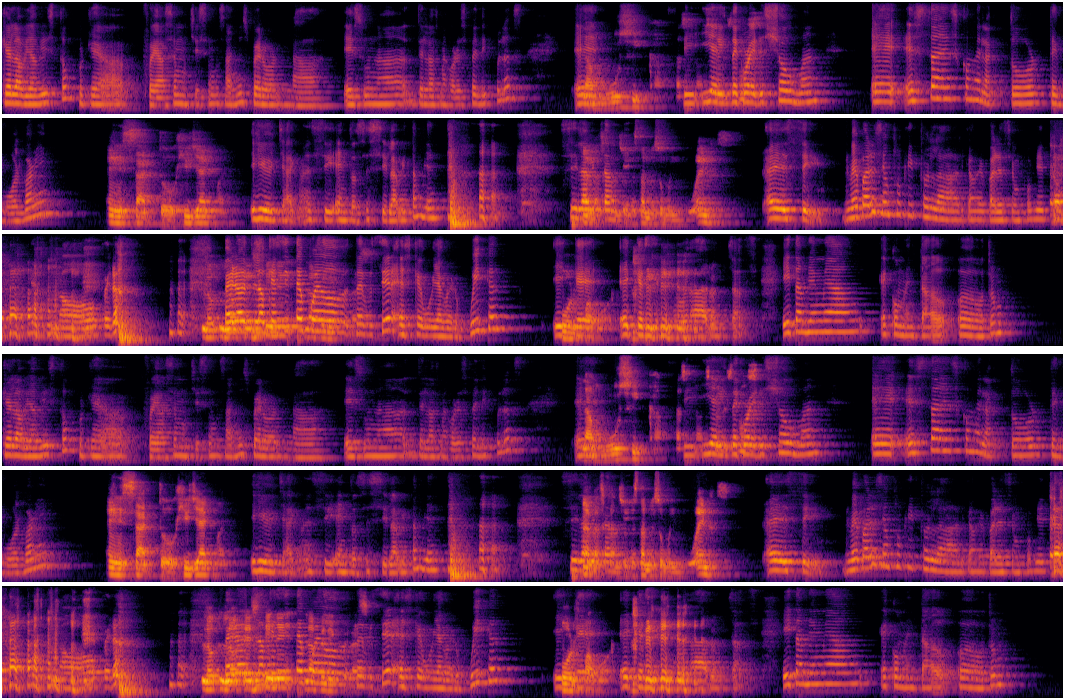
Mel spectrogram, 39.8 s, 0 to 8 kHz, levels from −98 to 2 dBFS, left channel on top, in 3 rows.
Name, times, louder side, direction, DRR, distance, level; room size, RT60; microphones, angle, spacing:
voice 1, 0.0-0.8 1.1-1.5 1.8-4.0 4.3-6.4 7.2-7.4 8.5-10.2 10.9-13.9 16.4-20.0 20.4-21.1 22.8-23.5 23.8-26.5 26.9-28.2 28.6-29.0 29.3-32.7 33.4-33.9 34.2-34.6 34.9-35.8 36.0-39.0, left 3 dB, 75° left, 9 dB, 1.1 m, -30 dB
voice 2, 7.2-9.4 14.6-16.1 20.5-22.3 26.4-27.7 29.0-31.0 33.5-34.1 34.6-35.1, right 4 dB, 60° right, 9 dB, 0.9 m, -27 dB
10.5 x 8.5 x 5.2 m, 0.68 s
head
